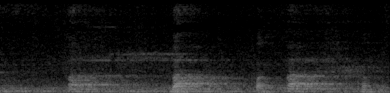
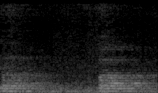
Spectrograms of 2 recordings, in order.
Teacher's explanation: I release it, yeah, through my lips, putting together upper and lower lips. Ba, ba. See, can you feel the air stream coming up? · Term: plosive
